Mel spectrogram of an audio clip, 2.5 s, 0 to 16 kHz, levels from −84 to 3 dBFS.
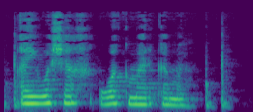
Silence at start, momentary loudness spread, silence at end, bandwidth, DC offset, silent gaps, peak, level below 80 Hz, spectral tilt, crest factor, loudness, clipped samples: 0.15 s; 19 LU; 0.25 s; 11.5 kHz; under 0.1%; none; -8 dBFS; -64 dBFS; -5 dB/octave; 16 dB; -22 LUFS; under 0.1%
